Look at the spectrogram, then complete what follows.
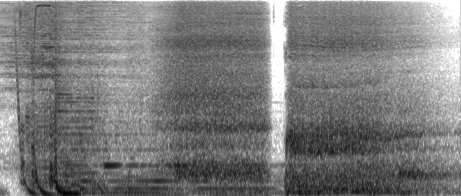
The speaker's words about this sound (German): Das ist jetzt nicht Darth Vader gewesen, sondern so oder so ähnlich klingt das, wenn jemand eine E-Zigarette raucht oder einen Verdampfer benutzt.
